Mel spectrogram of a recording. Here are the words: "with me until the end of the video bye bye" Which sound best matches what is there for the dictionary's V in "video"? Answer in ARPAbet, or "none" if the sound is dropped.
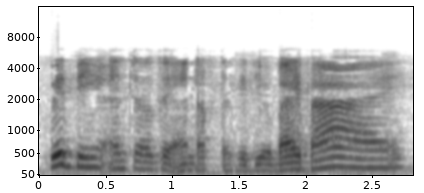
V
